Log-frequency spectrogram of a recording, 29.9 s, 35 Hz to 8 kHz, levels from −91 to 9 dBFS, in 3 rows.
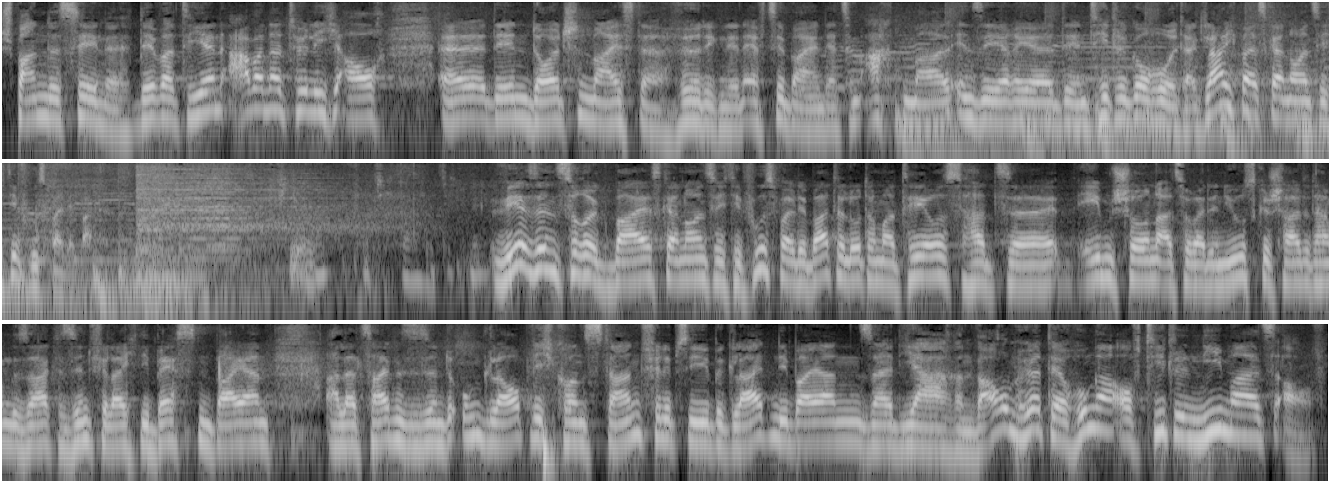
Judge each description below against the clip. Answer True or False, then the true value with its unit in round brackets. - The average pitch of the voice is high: False (135 Hz)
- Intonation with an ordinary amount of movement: True (3.2 semitones)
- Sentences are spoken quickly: False (155 wpm)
